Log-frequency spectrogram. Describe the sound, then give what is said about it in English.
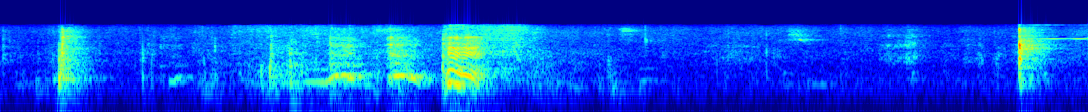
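A person coughs and clears their throat several times in irregular, raspy bursts, with a cluster in the middle and a sharp cough at the end, separated by quiet pauses. “You got a cold?”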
